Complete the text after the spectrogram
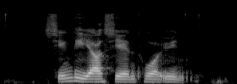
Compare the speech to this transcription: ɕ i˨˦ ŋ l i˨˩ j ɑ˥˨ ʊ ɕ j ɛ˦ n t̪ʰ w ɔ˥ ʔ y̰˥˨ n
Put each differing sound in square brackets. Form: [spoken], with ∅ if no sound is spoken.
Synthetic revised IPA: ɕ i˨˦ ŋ l i˨˩ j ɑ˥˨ ʊ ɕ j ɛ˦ n t̪ʰ w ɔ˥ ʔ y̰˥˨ n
